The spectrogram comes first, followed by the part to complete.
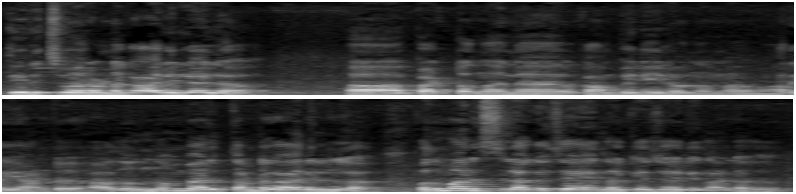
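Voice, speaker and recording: A man's voice: a little high, steady tone, fast talker, mellow. A man in a rambling, casual chat, repeating himself and restarting his sentences. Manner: rambling, repetitive, hesitant restarts. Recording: roomy echo with faint ambient noise.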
